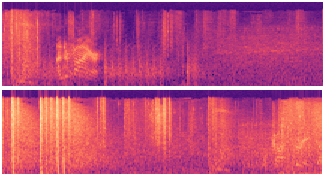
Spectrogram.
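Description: Gunfire in the Apex Legends video game: a short, loud volley of sharp shots bursts out midway, with a few more scattered shots after it, while a voice speaks before and around the firing.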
